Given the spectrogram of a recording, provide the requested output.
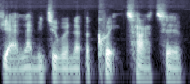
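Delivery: ordinary delivery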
